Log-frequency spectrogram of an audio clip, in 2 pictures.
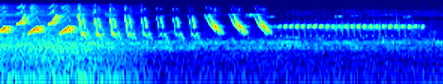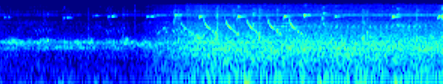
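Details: A northern cardinal, a winter backyard bird, gives loud, clear down-slurred whistles repeated quickly, then a fast, even trill; after a pause, fainter high slurred notes follow.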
